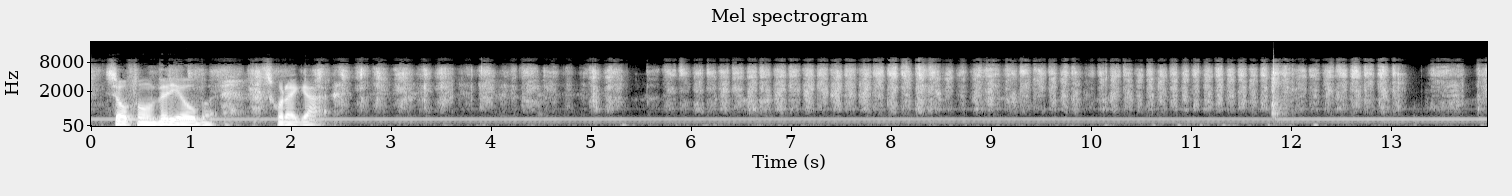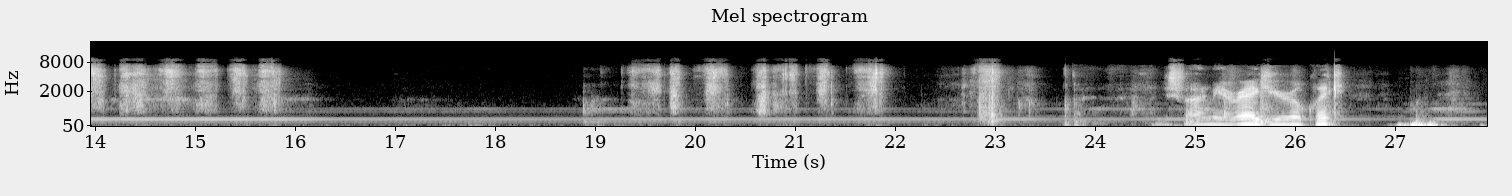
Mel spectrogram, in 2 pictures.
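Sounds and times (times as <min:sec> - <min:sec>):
scouring pad scrubbing metal: 0:00.0 - 0:15.9.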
